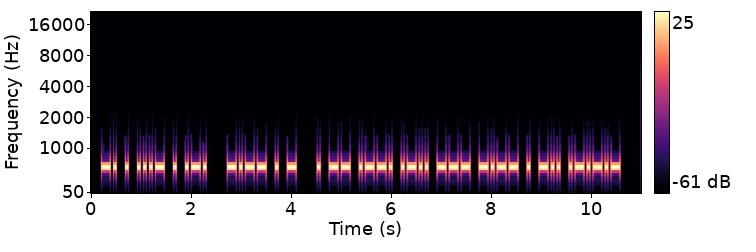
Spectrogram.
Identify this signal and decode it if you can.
Morse code, heard as a keyed tone, about 20 wpm, 600 Hz. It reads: NEVER YET EMPLOYED.
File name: the old man and the sea part 2 20wpm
